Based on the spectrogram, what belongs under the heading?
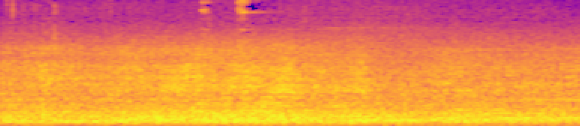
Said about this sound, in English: I don't hear people very much. It's the internal combustion engine. I don't hear people.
